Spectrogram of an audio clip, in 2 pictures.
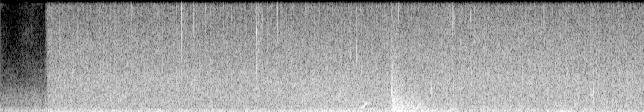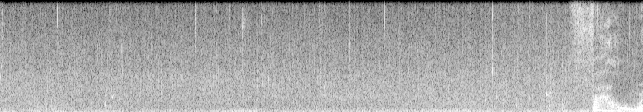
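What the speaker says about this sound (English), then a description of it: "Foul rain." Rain falling in the video game A Plague Tale: Requiem, a steady soft hiss of rainfall on surfaces with a couple of brief louder gusts or splashes, heard on its own without talk.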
